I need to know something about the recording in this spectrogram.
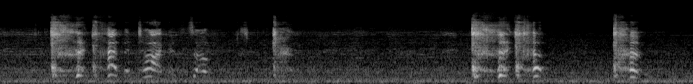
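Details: Repeated coughing by a woman during a Labor Day outdoor speech at Luke Easter Park, Cleveland, Ohio; more than five minutes of coughing, which she jokingly blamed on being "allergic to Trump."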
